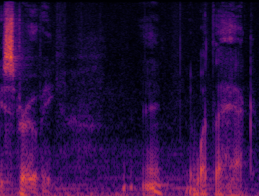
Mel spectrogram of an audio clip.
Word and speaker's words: Struve: your honor does but given my preference it' be stroovy what the heck said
